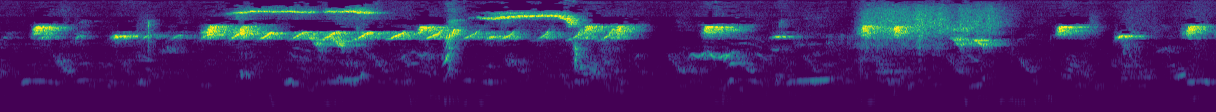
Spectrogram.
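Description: Birds chirping: short high chirps repeating about twice a second, a fast trill lasting about two seconds, and a whistled note that slides up and back down. A short hissing burst comes about four and a half seconds in.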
